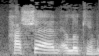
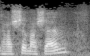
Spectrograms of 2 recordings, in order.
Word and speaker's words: Hashem Elokim: the pronunciation is Hashem Elokim. We don't pronounce it Hashem Hashem. We pronounce it Hashem Elokim.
